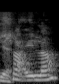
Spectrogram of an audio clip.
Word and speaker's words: Shyla: So Shila, am I pronouncing your name correctly? Is it Shila? Yeah, correct. Shila.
